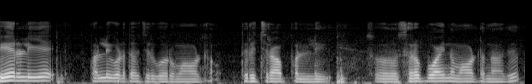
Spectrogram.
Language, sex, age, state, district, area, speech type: Tamil, male, 45-60, Tamil Nadu, Tiruchirappalli, rural, spontaneous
